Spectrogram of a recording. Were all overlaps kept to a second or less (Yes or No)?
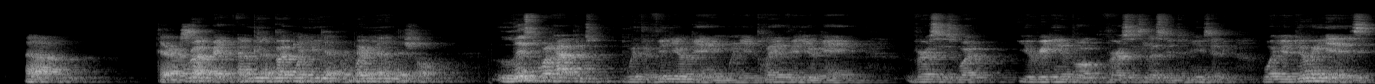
No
